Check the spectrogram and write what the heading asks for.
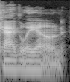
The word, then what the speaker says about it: Caglianone: It's much harder to say if you look at how it's spelled. I believe it's just Jac Caglianone. But if you look at how it's spelled, it's like Jac Caglianone or Caglianone.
